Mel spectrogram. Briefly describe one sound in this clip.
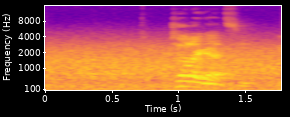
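A young man speaks cheerfully, close by.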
